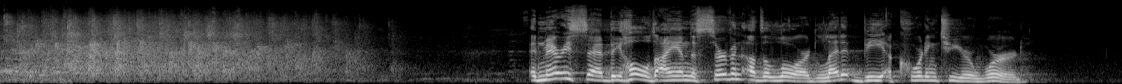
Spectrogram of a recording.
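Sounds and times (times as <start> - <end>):
audience applause: 0.0 - 4.2
speech: 5.3 - 10.4.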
